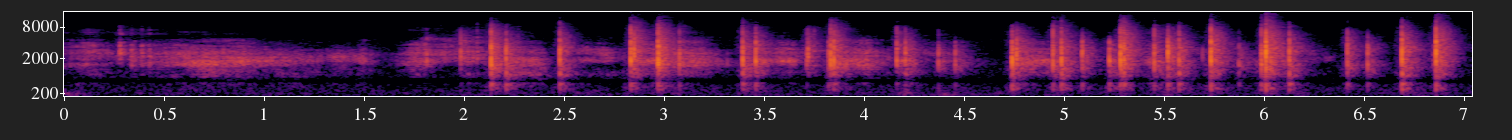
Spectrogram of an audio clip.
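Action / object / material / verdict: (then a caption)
tap / thin laptop lid shell / unknown / none. Long black acrylic nails tap and scratch on the surface and edge of a silver Acer laptop lid with a thin hollow shell. A soft scratchy rustle in the first second and a half gives way to a run of sharp, bright clicks with a papery hiss, close and dry, with almost no low end.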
